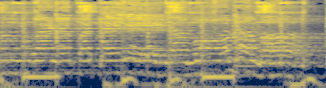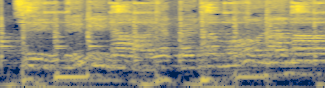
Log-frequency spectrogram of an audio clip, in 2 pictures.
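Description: Hindi devotional chant to Ganesh: a line ending 'namo namah' is sung just after the start, then the music carries on with a steady repeating bass line under a melody.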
